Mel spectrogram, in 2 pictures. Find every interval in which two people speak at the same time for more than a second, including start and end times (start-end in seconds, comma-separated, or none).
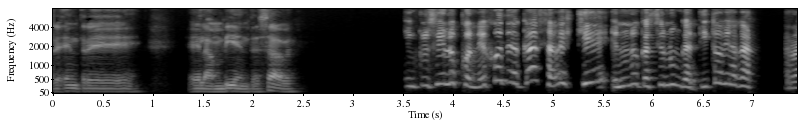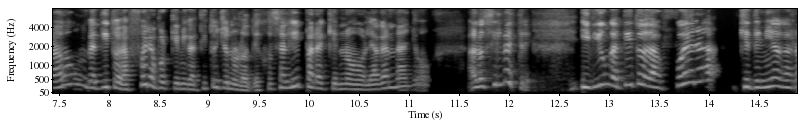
none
